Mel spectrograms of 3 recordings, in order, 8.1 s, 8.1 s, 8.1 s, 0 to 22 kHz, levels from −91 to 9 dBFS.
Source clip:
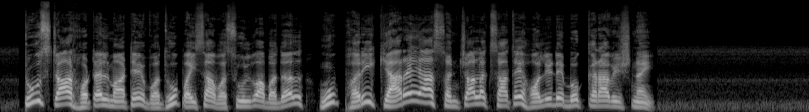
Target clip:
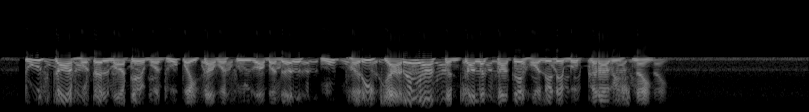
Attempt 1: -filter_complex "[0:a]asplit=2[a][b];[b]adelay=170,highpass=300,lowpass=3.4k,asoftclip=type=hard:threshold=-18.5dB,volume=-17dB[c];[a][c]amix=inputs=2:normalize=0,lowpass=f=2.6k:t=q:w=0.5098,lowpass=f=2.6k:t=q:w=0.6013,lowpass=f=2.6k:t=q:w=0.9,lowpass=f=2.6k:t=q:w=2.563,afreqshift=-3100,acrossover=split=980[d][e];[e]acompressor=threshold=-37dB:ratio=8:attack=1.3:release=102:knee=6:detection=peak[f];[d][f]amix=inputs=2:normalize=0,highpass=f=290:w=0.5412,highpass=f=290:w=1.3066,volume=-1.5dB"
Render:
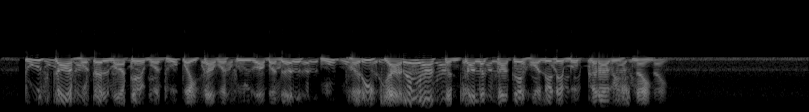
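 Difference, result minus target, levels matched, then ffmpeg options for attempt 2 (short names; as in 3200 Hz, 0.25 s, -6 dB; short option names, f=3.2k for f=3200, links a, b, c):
compressor: peak gain reduction +6.5 dB
-filter_complex "[0:a]asplit=2[a][b];[b]adelay=170,highpass=300,lowpass=3.4k,asoftclip=type=hard:threshold=-18.5dB,volume=-17dB[c];[a][c]amix=inputs=2:normalize=0,lowpass=f=2.6k:t=q:w=0.5098,lowpass=f=2.6k:t=q:w=0.6013,lowpass=f=2.6k:t=q:w=0.9,lowpass=f=2.6k:t=q:w=2.563,afreqshift=-3100,acrossover=split=980[d][e];[e]acompressor=threshold=-29.5dB:ratio=8:attack=1.3:release=102:knee=6:detection=peak[f];[d][f]amix=inputs=2:normalize=0,highpass=f=290:w=0.5412,highpass=f=290:w=1.3066,volume=-1.5dB"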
